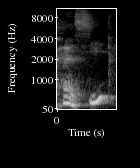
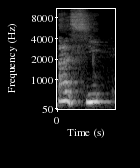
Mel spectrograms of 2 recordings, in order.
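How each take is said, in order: First: The first h sound is pronounced. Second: The first h sound is silent. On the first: This is the Arabic way of saying it. "nous nous le parlons en arabe, donc nous disons Hassi" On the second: This is the French way of saying it. "en français on dira Hassi Messoud"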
